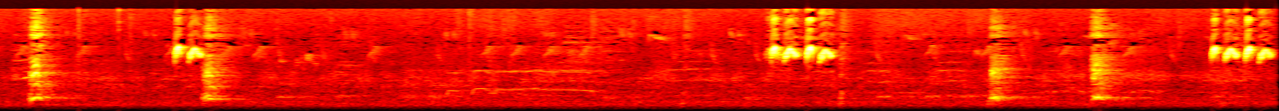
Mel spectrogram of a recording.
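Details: Red-whiskered bulbul singing in the morning during voice training, urged toward the wild-style double-note song: short, bright, bubbly three-to-four-note phrases repeated every few seconds, with sharp clicks and faint chirps from other birds in between.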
